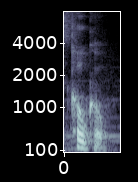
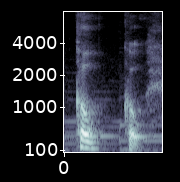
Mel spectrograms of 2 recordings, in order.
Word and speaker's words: cocoa: So the stress is on the first, not the second syllable.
